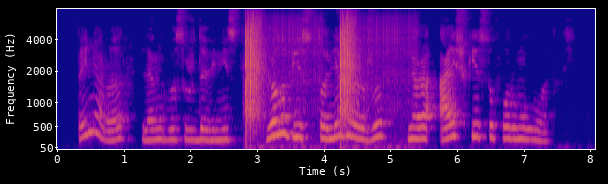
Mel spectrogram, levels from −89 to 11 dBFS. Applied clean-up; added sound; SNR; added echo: none; Coin (dropping); -4 dB; none.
